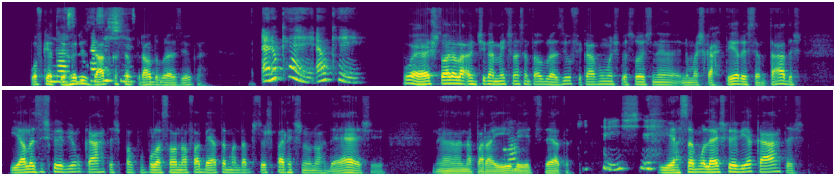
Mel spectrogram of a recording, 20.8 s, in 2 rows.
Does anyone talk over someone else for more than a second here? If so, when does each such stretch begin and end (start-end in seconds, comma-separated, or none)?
0.6-2.0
